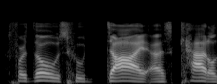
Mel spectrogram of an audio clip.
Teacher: do you see how died lands on a stressed syllable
